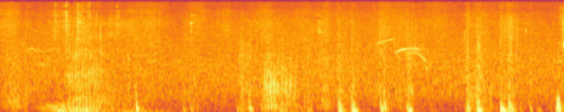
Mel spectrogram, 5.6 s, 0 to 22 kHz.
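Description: Horse hooves clip-clop softly and irregularly in Red Dead Redemption 2, with scattered faint thuds over quiet ambience.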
